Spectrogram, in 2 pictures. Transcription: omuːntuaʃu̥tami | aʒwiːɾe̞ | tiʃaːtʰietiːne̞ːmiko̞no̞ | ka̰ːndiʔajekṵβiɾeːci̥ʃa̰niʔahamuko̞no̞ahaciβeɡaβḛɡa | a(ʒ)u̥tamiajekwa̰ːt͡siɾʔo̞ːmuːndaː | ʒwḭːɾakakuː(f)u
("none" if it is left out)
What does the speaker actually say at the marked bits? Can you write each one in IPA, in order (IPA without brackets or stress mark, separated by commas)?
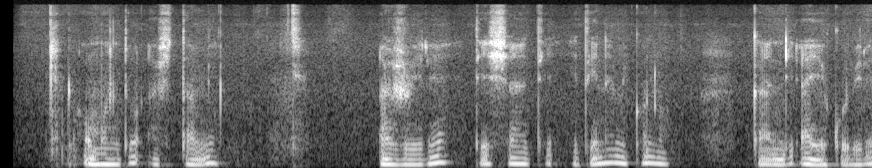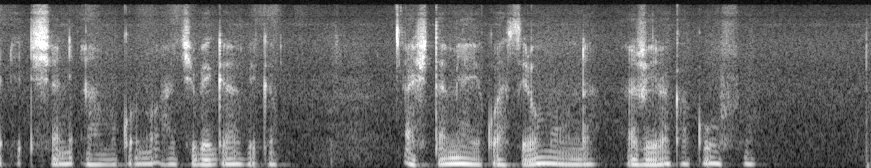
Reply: ʃ, f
